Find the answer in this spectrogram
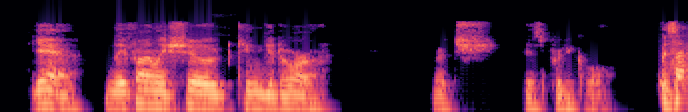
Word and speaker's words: Ghidorah: my brain so yeah it's King Ghidorah or they they the alternate pronunciation is king Dedra so John so what's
